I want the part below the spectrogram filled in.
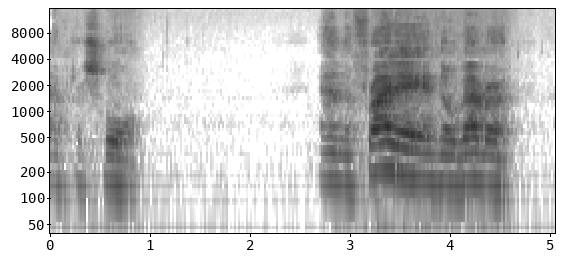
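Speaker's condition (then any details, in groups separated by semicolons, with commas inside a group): ALS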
